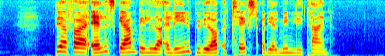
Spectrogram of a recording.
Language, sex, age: Danish, female, 23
